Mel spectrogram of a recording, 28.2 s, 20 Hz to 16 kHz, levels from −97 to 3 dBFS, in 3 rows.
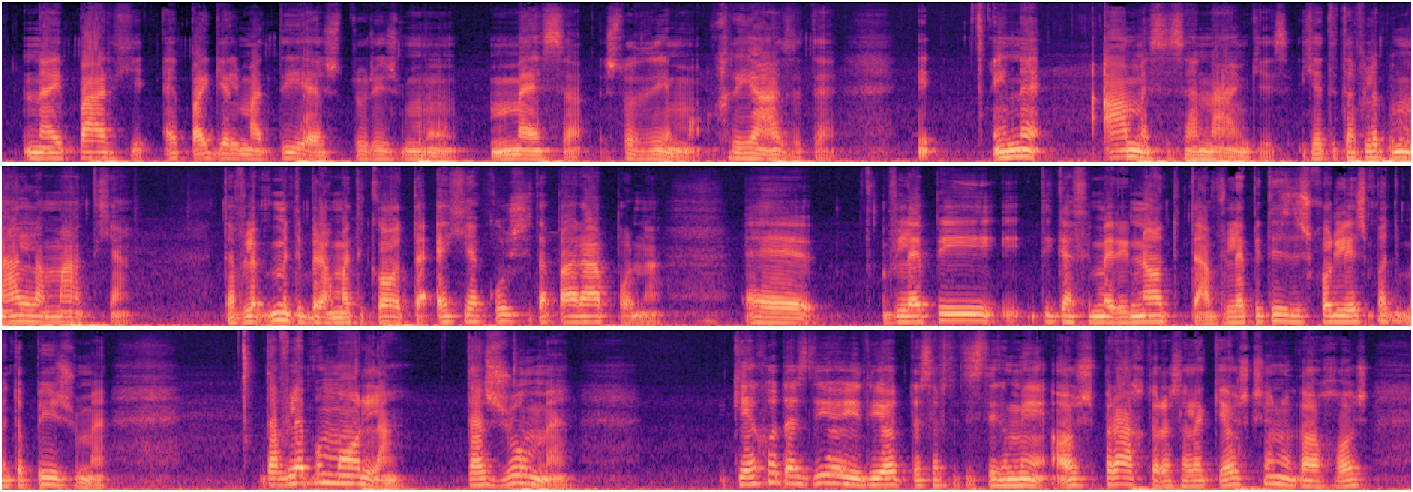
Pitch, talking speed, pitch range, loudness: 130 Hz, 110 wpm, 110-145 Hz, -16 LUFS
